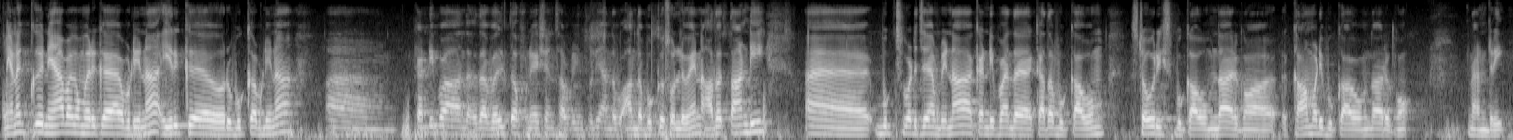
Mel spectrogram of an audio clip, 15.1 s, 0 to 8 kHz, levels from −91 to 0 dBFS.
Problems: constant background noise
